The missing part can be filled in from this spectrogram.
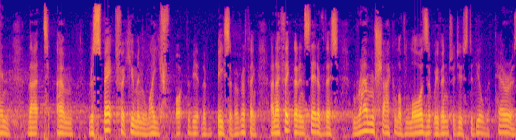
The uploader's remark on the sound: Recorded on 7 October 2006 at the University of Edinburgh's McEwan Hall.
